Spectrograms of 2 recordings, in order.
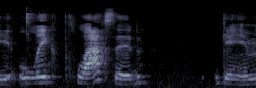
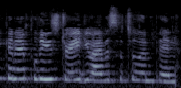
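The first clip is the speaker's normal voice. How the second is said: high pleading voice, much higher; begging coworker; 7 semitones higher than usual. Retold or imitated. Imitating the coworker begging to swap his pin, high and pleading. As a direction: plead like an eager fan. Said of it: "so he begged me".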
